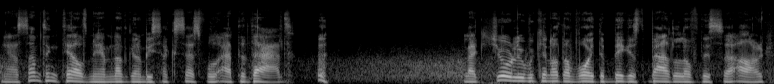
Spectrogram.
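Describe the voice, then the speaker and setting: A man's voice: medium pitch, moderate pace, noisy background. A man giving casual gameplay commentary as a gaming streamer.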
